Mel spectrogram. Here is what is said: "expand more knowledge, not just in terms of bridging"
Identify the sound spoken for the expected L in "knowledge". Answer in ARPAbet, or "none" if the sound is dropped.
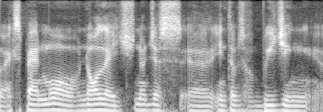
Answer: L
